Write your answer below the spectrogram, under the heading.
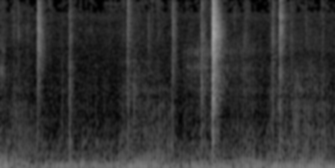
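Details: Gentle, continuous low purring from a sleeping cat by a warm fireplace, with intermittent sharp crackles of burning wood and one louder pop near the middle.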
